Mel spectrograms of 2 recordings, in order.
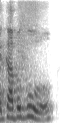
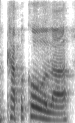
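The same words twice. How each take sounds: First: Gabagool, with hard g and a long "ool" ending; imitated deli guy's clipped-ending gabagool; New York Italian pronunciation. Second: Capicola said in full, "cap-i-CO-la"; imitating an Italian ordering capicola; Italian customer's pronunciation. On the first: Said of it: "And the guy's like". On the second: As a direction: pronounce every syllable of capicola, ending on an open "la". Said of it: "and the Italian's like".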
